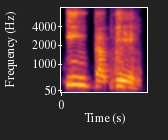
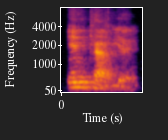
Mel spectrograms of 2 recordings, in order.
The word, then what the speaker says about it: Hincapié: The pronunciation is Hincapié. Yes, that's H is silent. Hincapie.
